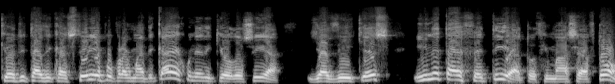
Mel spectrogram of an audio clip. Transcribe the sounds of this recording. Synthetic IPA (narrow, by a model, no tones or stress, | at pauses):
ceo̞t̪it̪ɐðikɐst̪iɾiɐpupɾɐɣmɐt̪ikɐe̞xune̞ðice̞o̞ðo̞siɐ | ʝɐðice̞s | ine̞t̪ɐefe̞t̪iɐt̪o̞θimɐse̞ɐft̪o̞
